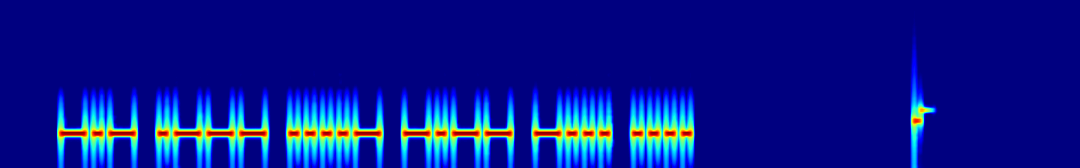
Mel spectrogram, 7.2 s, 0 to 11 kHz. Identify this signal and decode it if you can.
Morse code, heard as a keyed tone, about 22 wpm, 700 Hz. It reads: KJ4YBH
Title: USA Call Signs Repeated 2x 22wpm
